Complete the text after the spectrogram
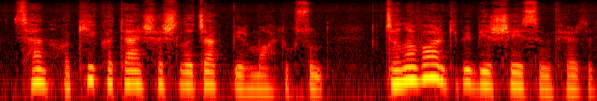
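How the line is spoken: Plain. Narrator (Turkish): dedi

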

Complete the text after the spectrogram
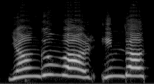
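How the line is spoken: Shouting. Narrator (Turkish): diye bağıracaktı

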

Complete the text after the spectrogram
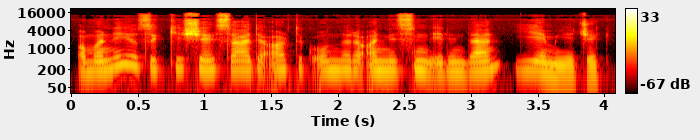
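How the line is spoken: Forced calm voice. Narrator (Turkish): Sakin bir sesle konuşmaya gayret ederek Kalfa'ya

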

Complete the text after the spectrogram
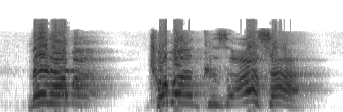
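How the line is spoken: Shouted. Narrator (Turkish): diye bağırdı

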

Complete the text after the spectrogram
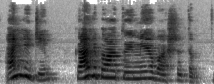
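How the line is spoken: Shouted. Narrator (Turkish): diye bağırdı

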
